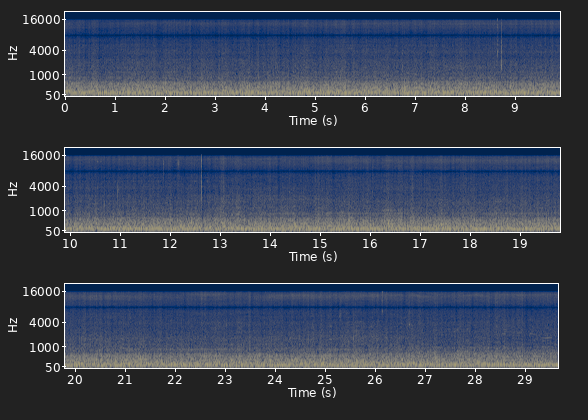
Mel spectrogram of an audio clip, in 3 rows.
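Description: Steady low drone inside the cabin of an Embraer E-190 jet airliner climbing after take-off: its twin CF34 turbofan engines and the rush of air over the fuselage.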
